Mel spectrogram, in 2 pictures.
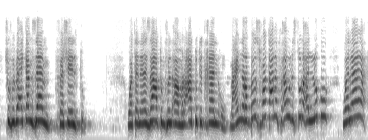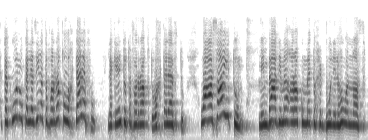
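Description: Egyptian woman, high voice, very fast religious lesson, dull lo-fi sound. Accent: Egyptian Arabic. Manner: animated, addresses listeners as sisters. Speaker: Quran teacher.

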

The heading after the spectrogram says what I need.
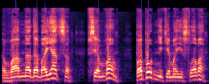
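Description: A male audiobook reader voicing a hysterical, vengeful old spinster who hurls shrill threats, pitched a little higher and louder than his own voice. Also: expressive, takes it slowly. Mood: furious, threatening.

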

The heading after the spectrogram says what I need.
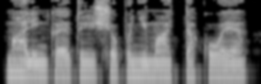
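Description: A woman reading the part of a gruff, protective male dragon in an audiobook, talking bluntly and teasingly. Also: deep voice, completely flat delivery, moderate pace, warm tone, no echo, studio quality, natural voice.

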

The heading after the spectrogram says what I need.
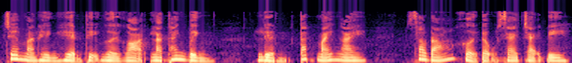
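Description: A woman narrating a scripted story, reading each character's lines in the same even voice. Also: low voice, normal speed, dry recording. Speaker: audiobook narrator.

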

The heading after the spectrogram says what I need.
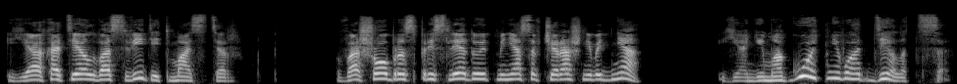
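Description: A towering stranger presses his request in a firm, terse manner, read aloud by a woman. The storybook voice is close and dry, with slow, weighty phrasing. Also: a little high, animated, fairly bright tone, no echo. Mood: pleading. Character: huge imposing man, insistent and secretive.

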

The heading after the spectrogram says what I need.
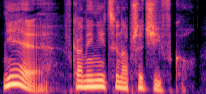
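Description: A man's voice: a little high, big pitch swings, normal speed, darkish tone, dry recording, clean studio sound, voice pushed up. A man voicing an anxious, earnest male detective who talks in a startled, stammering way, in a storybook.

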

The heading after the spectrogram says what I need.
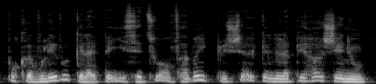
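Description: A man's voice: mid-range voice, lively intonation, fast talker, gravelly, dark tone, husky, pitched above the performer's own voice. A man voicing a charming male store owner who persuades his customers cheerfully. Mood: persuasive.

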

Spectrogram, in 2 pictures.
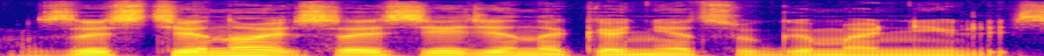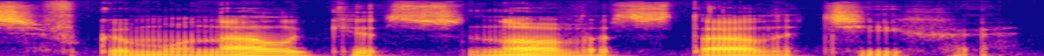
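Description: Male narrator for an audiobook, dramatic and animated, dry studio sound. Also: fairly low pitch, normal speed, no echo. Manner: dramatic, expressive reading. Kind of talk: scripted narration.

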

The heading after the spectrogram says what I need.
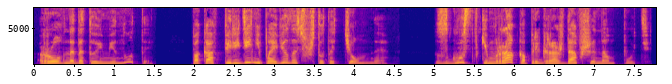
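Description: Woman reading a fantasy audiobook, super animated pitch, dark mellow tone, dry close mic. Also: a little slow, no room sound. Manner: expressive, switching voices for each character. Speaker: audiobook narrator. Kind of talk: first-person fantasy audiobook narration.

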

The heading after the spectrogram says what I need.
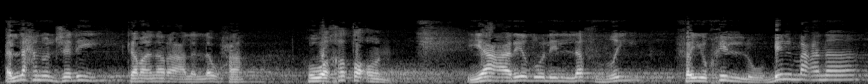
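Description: Guy teaching tajweed, kinda high voice, long echo in the hall, keeps quizzing the class. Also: animated, darkish tone, muffled recording. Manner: quizzes students with quick questions and answers. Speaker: Quran recitation teacher.

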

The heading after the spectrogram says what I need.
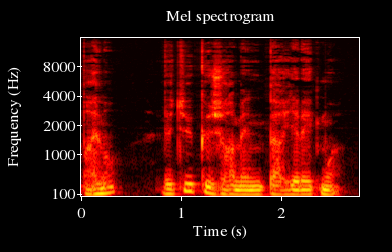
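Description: A man voicing an older father who speaks with calm, gentle firmness, in a read-aloud novel. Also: fairly low pitch, moderate pace, slightly rough. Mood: gently firm. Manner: gently reproving.

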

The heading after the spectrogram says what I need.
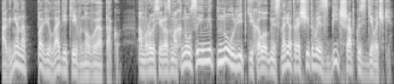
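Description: A man narrating a children's story with expressive reading. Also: low voice, no echo, clean studio sound. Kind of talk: audiobook narration.

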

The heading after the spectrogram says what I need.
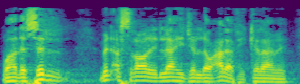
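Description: Husky man lecturing in a reverberant hall. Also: fairly low pitch, fast talker, a bit bright. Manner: asks the audience questions and answers them himself. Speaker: Islamic scholar lecturing. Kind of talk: religious lecture with Quran recitation.

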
